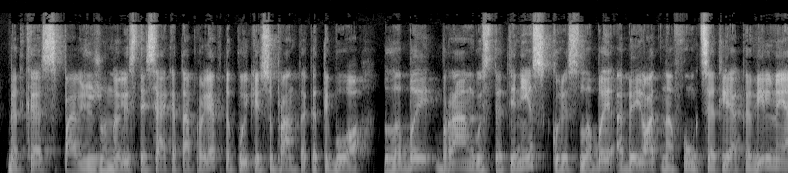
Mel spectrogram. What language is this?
Lithuanian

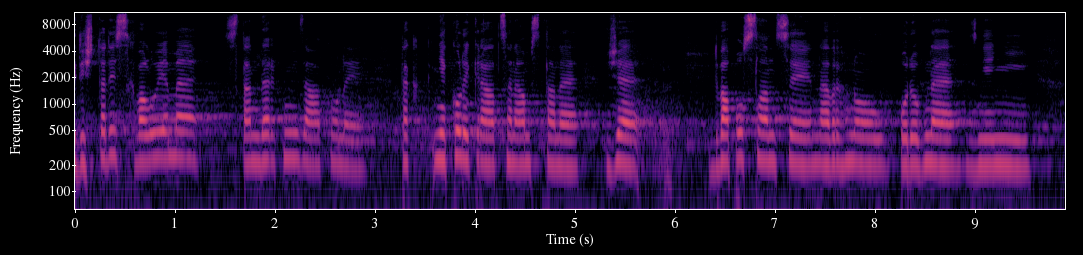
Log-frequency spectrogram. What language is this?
Czech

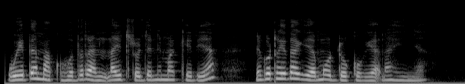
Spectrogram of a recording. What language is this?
Kikuyu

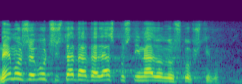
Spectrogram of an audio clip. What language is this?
Serbian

